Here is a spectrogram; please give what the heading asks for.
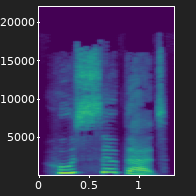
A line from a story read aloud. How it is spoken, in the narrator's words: cried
